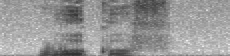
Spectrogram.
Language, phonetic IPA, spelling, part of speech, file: Polish, [ˈwukuf], Łuków, proper noun, Pl-Łuków.ogg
